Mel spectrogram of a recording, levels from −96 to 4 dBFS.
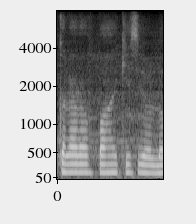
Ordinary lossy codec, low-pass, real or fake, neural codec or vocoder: none; none; fake; codec, 16 kHz, 0.9 kbps, LongCat-Audio-Codec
